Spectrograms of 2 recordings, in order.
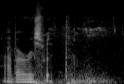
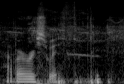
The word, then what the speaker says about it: Aberystwyth: Pronounce that place where Mark's from. I did yesterday. Aberystwyth.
